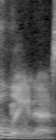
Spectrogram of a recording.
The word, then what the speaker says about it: Alaina: Is it Elena? – Yeah, it's okay. Elena. So because I knew I wanted to take it the Irish route, I originally had Elena spelled with more of like, I guess it's like a Spanish influence, but Elena spelled under like the Irish influence is Alaina.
